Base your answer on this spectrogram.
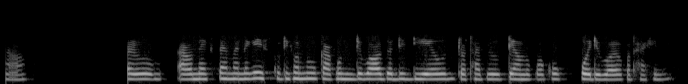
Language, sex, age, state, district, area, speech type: Assamese, female, 18-30, Assam, Dhemaji, rural, conversation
